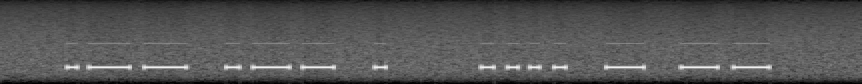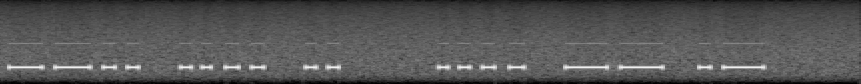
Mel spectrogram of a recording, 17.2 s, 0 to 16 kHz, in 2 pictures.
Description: Morse code, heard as a keyed tone, hand-sent with a straight key, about 10 wpm, 740 Hz. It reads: WWE HTM ZHI HMA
